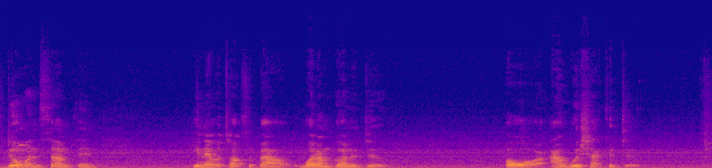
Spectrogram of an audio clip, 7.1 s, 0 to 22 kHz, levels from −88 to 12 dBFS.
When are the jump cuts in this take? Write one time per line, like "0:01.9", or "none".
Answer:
none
